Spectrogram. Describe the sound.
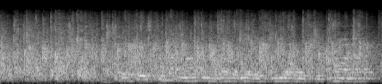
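An audience applauds in a loud, steady round of clapping that fills the whole clip, with murmuring voices mixed into the dense patter.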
